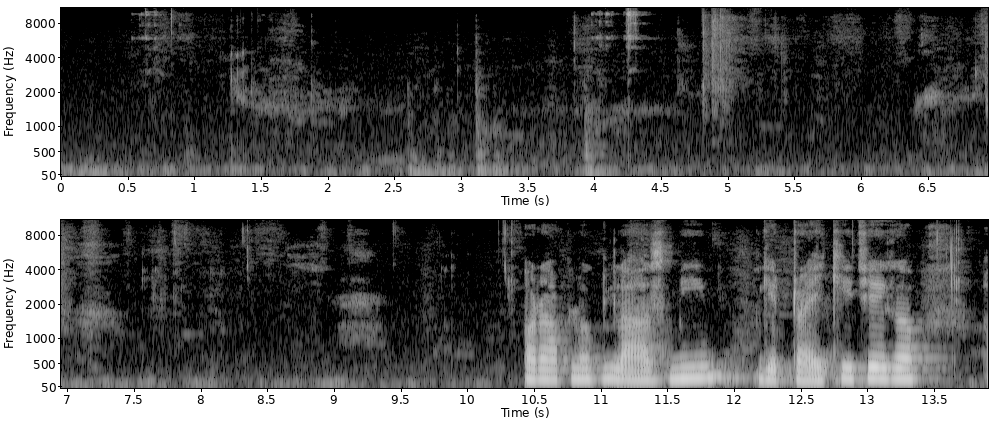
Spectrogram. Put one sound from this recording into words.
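Hands squish and knead soft dough in a bowl.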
